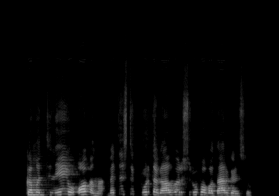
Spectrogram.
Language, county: Lithuanian, Klaipėda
